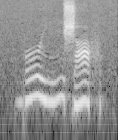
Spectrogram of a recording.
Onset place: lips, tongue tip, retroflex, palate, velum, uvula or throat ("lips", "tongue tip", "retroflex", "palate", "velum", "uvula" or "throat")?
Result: lips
